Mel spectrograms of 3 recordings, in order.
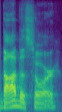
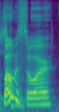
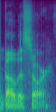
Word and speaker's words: Bulbasaur: this one comes from babasaur did i say it right this time instead of both that was bobasaur it's probably i don't know it's probably bulbasaur i always mess it up howdy aaa host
